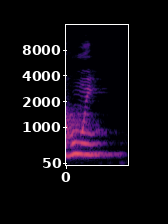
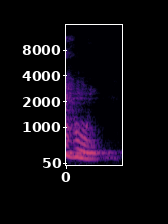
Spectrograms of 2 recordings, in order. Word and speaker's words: ruim: ruim fez outra mas o correto é ruim porque porque é um desfila Boo oxítono só que a gente pronuncia como como se fosse um monossílabo a gente pronuncia como se essa palavra tivesse uma única sílaba a gente fala ruim mas não é ruim é ruim ah então nunca mais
